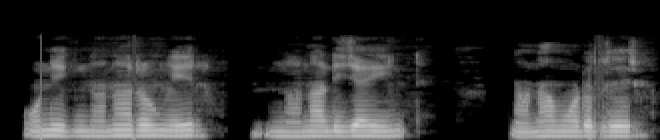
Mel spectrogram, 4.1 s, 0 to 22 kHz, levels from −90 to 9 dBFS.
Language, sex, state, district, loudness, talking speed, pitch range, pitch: Bengali, male, West Bengal, Purulia, -20 LUFS, 145 wpm, 140-150 Hz, 140 Hz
